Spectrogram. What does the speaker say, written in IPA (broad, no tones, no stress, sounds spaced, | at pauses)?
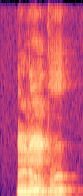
ũ ɽ õ b o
